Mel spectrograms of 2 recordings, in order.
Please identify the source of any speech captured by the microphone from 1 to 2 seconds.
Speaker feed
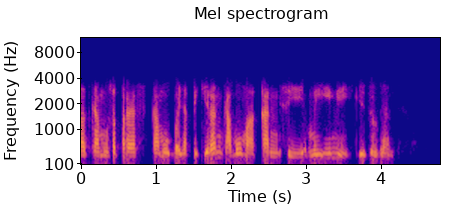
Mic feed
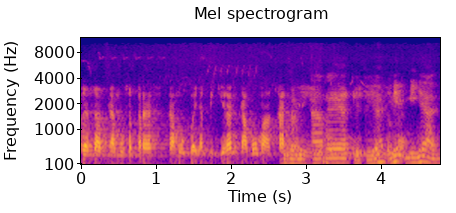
echo only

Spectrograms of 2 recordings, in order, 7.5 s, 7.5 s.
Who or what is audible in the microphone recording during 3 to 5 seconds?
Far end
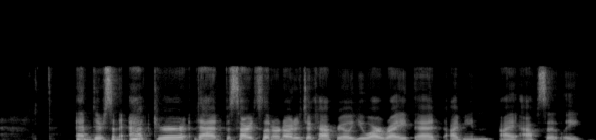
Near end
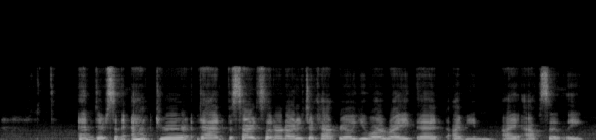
echo only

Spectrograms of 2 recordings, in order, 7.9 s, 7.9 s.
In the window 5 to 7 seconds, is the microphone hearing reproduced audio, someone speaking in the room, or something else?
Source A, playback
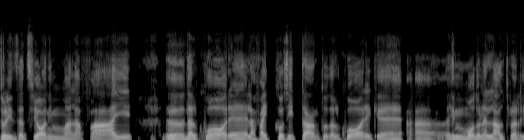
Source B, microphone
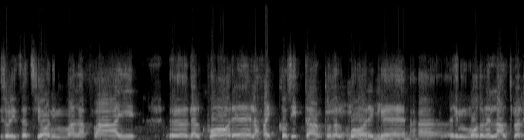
both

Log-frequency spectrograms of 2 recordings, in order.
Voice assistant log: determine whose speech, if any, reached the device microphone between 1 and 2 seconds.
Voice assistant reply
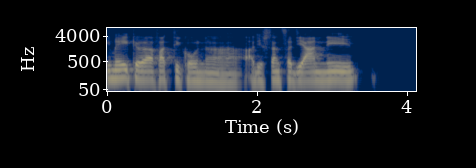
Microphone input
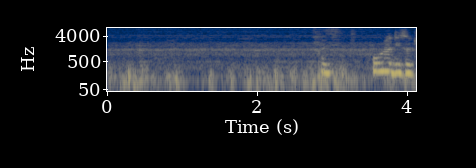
neither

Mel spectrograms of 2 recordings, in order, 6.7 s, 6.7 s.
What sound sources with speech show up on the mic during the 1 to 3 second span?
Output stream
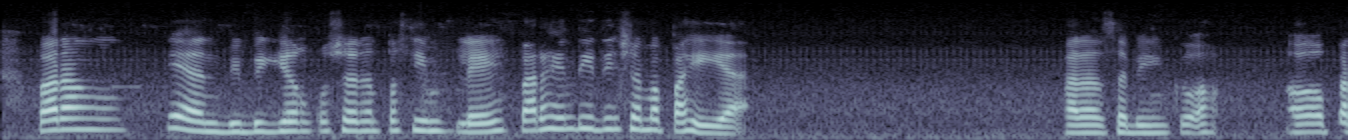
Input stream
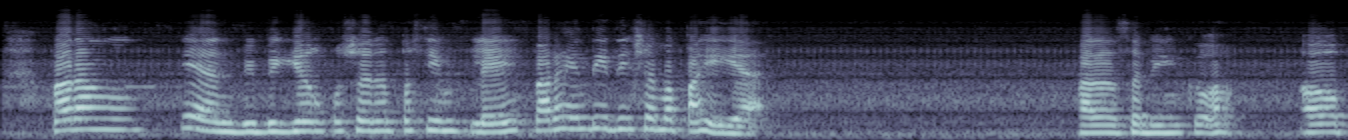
echo only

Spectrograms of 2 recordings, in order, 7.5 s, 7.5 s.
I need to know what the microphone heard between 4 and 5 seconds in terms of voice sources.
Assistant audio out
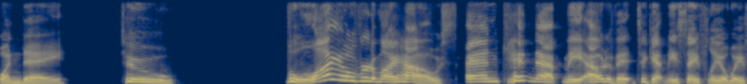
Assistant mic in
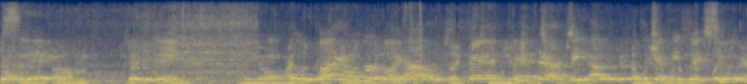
both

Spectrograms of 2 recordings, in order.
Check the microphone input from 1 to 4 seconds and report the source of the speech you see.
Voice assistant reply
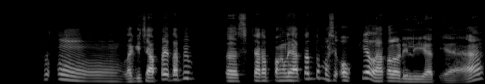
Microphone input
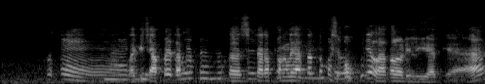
both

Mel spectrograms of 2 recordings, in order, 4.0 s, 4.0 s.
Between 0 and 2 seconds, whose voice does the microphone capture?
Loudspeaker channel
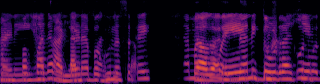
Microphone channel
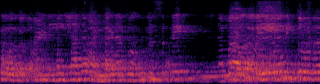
echo only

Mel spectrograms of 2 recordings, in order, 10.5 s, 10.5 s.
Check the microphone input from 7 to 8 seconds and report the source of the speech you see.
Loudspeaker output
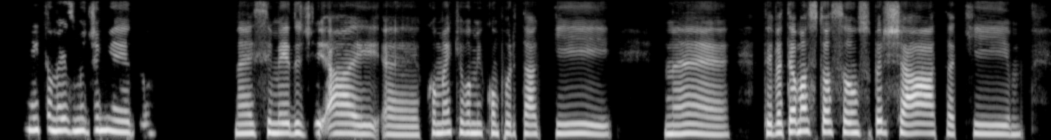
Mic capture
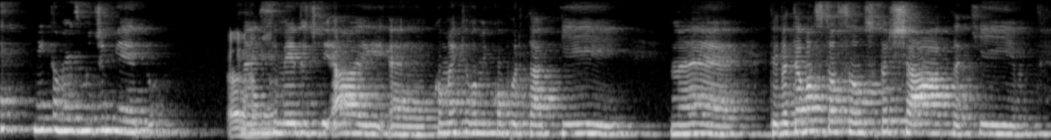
echo only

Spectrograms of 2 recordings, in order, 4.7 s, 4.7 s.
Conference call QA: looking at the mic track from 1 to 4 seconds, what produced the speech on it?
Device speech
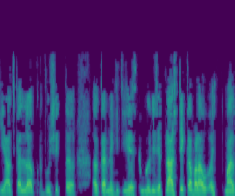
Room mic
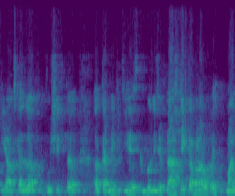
echo only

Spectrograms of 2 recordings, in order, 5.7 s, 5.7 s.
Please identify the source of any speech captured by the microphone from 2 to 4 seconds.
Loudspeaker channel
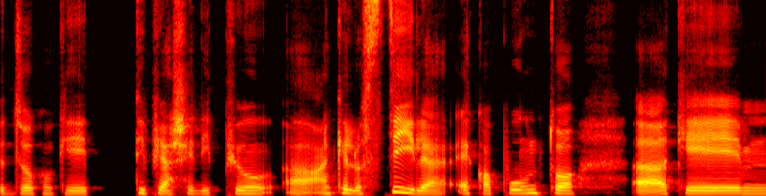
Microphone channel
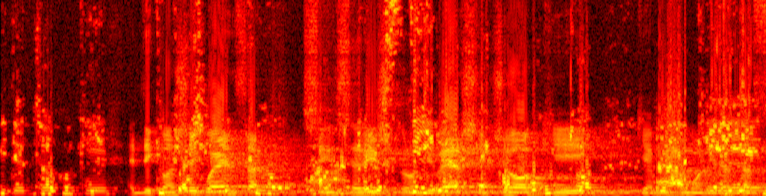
both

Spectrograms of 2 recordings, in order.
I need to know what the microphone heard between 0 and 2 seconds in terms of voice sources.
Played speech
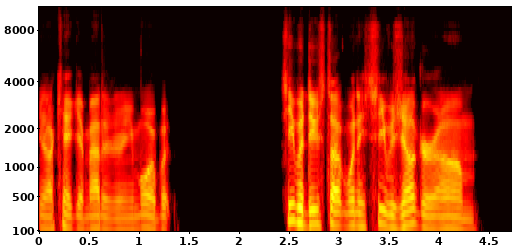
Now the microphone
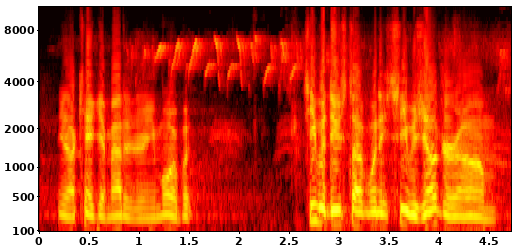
echo only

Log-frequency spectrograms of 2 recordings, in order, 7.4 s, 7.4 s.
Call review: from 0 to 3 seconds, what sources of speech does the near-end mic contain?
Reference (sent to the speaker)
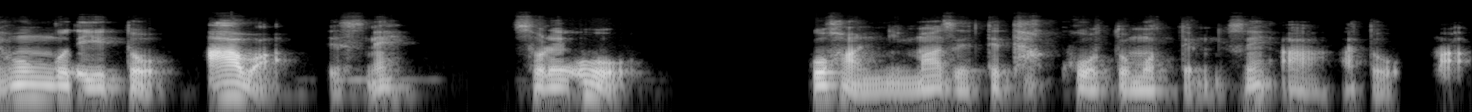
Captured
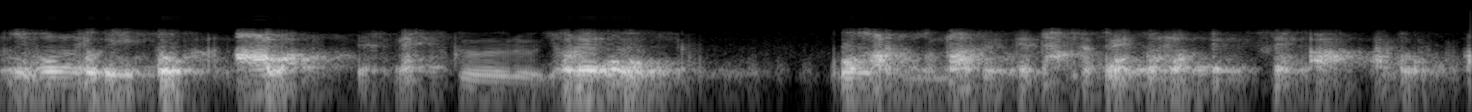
both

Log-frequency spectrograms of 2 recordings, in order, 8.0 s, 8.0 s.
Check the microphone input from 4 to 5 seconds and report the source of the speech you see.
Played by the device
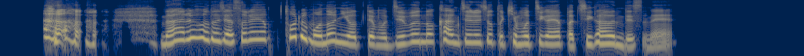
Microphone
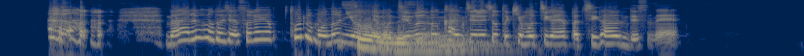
both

